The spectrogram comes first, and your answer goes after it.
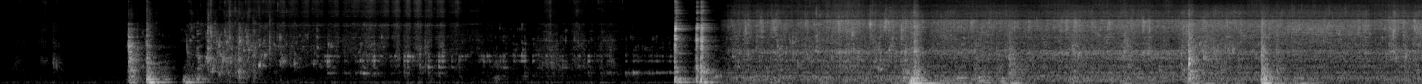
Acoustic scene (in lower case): kitchen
